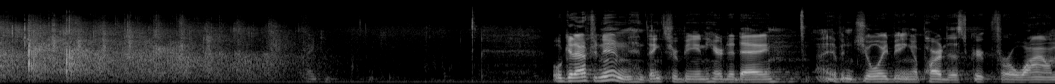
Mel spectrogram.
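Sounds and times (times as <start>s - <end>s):
audience applauding: 0.0s - 3.2s
speech: 5.6s - 10.5s.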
